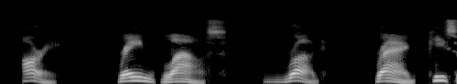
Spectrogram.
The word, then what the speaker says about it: ári: In singing, however, it is normally pronounced much like the American English. R. Ari.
